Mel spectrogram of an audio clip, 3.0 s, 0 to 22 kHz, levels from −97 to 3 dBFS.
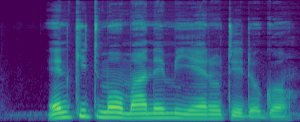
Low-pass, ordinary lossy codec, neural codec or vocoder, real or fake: none; none; none; real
